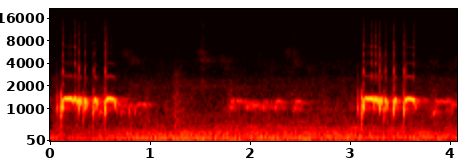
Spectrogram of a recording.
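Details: Song of a zebra dove, meant to prompt other doves to sing: a fast run of short, ringing coo notes trailing into a softer rolling trill, then a second identical burst about three seconds later.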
